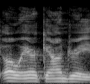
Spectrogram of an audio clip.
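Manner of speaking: ordinary delivery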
